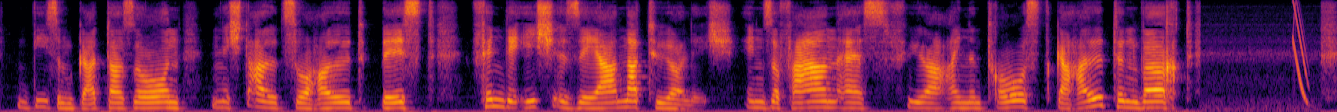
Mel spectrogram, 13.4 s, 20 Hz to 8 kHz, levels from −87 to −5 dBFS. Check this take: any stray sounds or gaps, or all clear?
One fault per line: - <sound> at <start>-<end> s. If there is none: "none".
- chirp at 12.9-13.1 s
